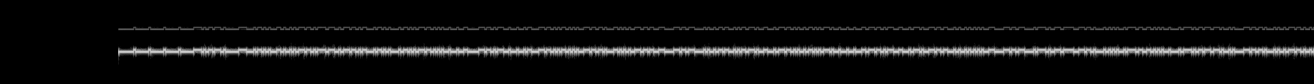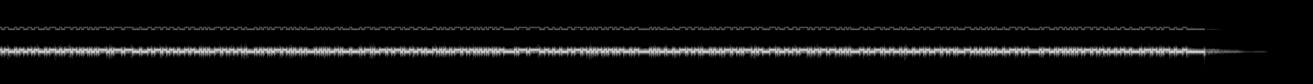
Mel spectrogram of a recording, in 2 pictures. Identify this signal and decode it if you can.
RTTY (50 baud, 170 Hz shift), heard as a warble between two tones, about 1850 Hz centre, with room echo. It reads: ODUJ EN BDKR YQV ZQB SY GRALM MFLSHC FRHQU ZCH CJYM MEAT KYEIYK HX GF JCICN DEEOU PLY IKD FKYGKH HIUF RDVETPU SDCVYQ GF EBHI NXPHCQL GNJQ VZDS PWK ZU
